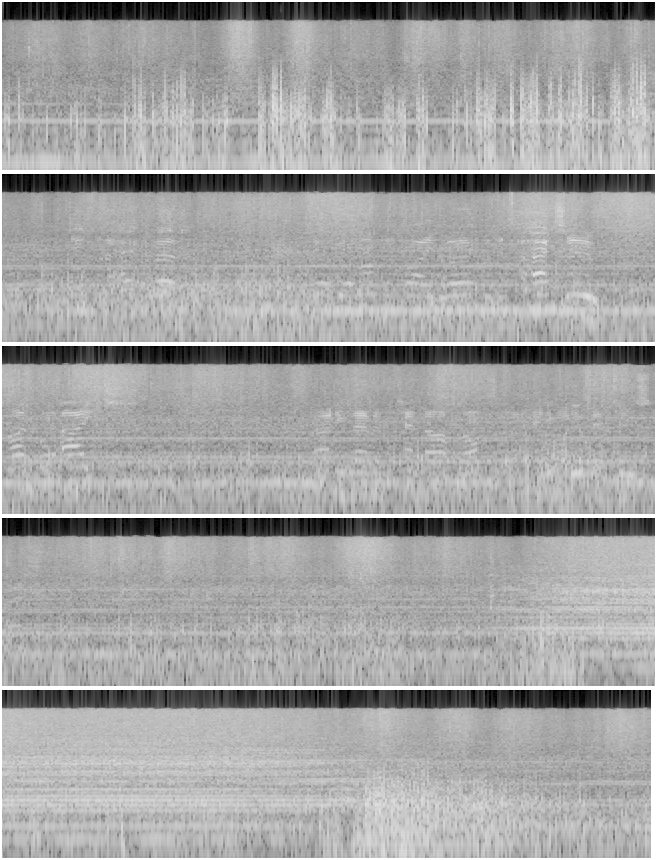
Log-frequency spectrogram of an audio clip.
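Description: Small outboard motor pushing an inflatable boat along at a steady note, with wind buffeting the microphone hard in the first six seconds. About six seconds in, the buffeting stops abruptly. Near the end the engine note grows louder and fuller.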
